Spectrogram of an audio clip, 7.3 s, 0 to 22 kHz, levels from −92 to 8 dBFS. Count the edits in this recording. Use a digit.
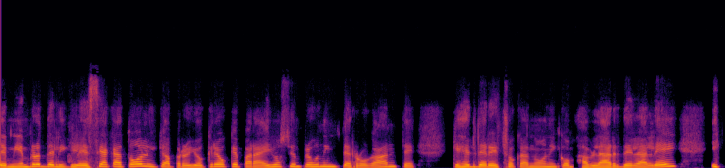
1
